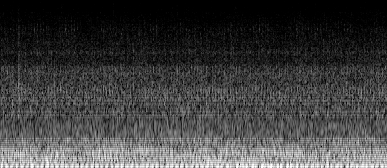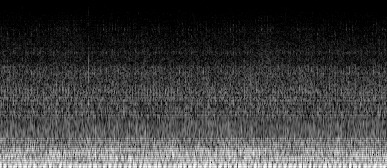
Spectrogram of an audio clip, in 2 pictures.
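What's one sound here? A propeller plane's engines drone in level flight.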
